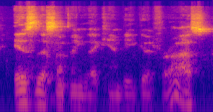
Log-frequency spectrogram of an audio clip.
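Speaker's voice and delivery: ordinary talk, nothing marked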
